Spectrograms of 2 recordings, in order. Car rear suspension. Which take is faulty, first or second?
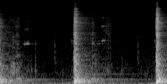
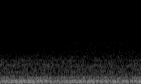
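first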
